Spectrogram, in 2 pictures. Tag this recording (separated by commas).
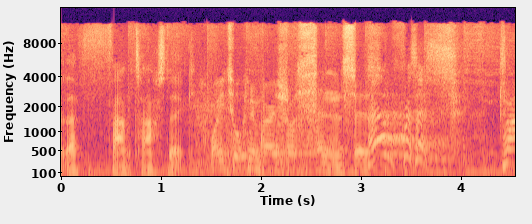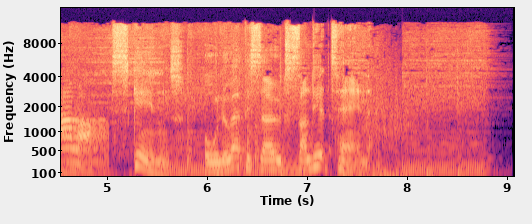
Music, Speech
